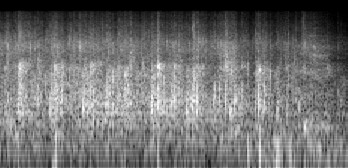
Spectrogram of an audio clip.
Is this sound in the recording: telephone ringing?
no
